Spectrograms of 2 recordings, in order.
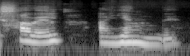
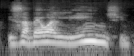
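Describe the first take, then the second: First: The double L has a Chilean Spanish sound. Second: The double L sounds like Portuguese 'lh'. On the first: This is how the person herself says it. "mas a Isabel é chilena, então a pronúncia dela é" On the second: This is how people in southern Brazil say it. "A gente tem a tendência de fazer esses dois L's é, como um L H"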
